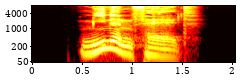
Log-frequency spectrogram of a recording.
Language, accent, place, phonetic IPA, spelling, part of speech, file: German, Germany, Berlin, [ˈmiːnənˌfɛlt], Minenfeld, noun, De-Minenfeld.ogg
- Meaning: minefield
